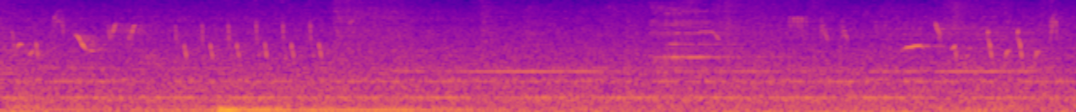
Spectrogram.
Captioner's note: birds chirping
